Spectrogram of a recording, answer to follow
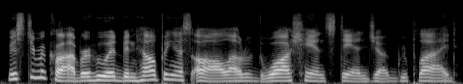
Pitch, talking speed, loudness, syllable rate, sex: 175 Hz, 205 wpm, -19 LUFS, 4.6 syllables/s, female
